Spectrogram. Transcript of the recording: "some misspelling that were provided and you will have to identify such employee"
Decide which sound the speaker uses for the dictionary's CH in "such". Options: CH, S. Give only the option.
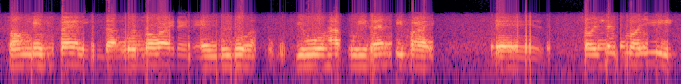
S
